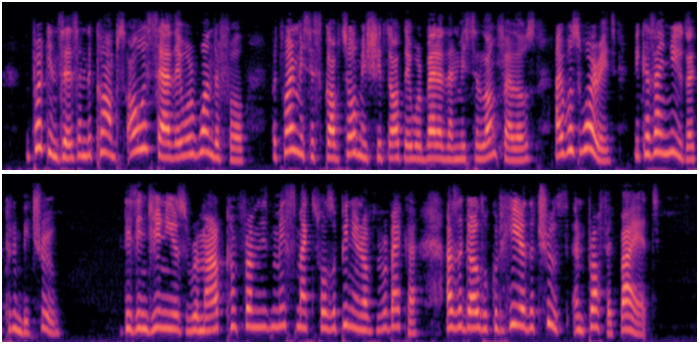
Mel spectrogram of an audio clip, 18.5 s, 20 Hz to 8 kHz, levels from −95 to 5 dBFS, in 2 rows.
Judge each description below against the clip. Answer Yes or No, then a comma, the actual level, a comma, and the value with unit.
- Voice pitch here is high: Yes, very high, 270 Hz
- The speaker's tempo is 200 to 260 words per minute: No, average, 180 wpm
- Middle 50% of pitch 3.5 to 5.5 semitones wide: Yes, average, 4.1 semitones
